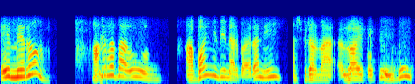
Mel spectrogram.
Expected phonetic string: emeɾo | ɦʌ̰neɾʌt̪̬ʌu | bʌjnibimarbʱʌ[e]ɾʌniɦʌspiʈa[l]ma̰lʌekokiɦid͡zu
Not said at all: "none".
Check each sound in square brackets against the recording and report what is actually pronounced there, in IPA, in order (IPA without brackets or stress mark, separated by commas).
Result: e, l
